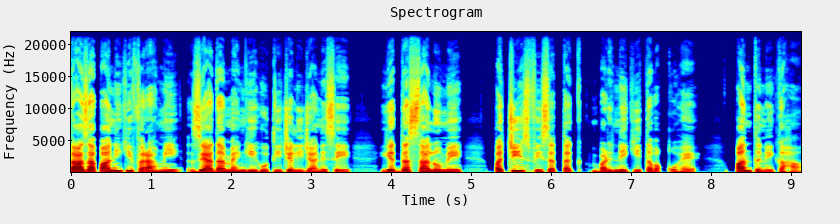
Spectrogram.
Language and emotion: Urdu, neutral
